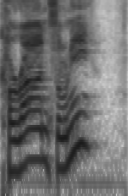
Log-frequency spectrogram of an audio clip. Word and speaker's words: Karan Soni: His real name, Karan Soni.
